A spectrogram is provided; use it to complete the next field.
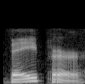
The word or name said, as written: vapor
